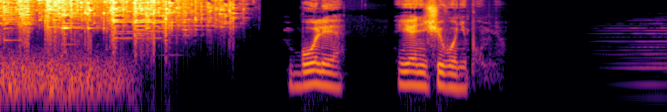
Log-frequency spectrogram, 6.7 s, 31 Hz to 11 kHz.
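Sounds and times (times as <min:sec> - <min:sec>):
glass shattering into tiny tinkling shards: 0:00.0 - 0:02.6
speech: 0:03.0 - 0:04.9.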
